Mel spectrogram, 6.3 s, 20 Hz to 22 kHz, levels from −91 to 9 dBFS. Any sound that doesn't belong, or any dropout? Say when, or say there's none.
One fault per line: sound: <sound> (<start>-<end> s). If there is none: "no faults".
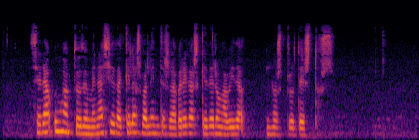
no faults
